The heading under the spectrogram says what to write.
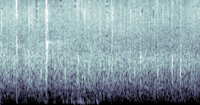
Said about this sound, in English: Come on, let's clap to Jesus for a few moments.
